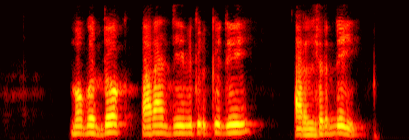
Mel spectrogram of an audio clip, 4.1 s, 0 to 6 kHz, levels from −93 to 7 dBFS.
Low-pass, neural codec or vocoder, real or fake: 5.4 kHz; codec, 16 kHz, 4 kbps, FreqCodec, smaller model; fake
